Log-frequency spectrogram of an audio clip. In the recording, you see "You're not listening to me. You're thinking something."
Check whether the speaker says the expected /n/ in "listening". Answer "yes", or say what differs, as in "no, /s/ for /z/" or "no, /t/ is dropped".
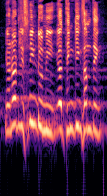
yes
